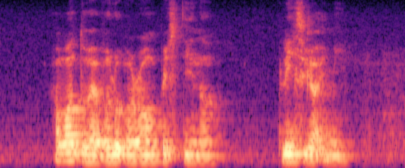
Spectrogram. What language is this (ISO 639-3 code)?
eng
